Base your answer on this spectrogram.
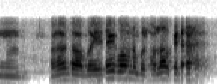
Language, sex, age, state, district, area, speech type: Nepali, male, 30-45, West Bengal, Jalpaiguri, urban, conversation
